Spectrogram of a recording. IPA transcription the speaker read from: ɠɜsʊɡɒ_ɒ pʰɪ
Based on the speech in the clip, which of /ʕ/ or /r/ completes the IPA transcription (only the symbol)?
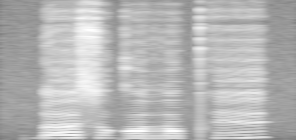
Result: r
